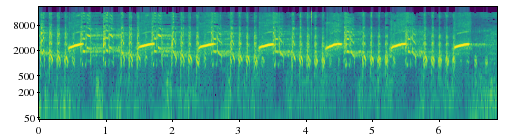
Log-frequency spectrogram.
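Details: Steady series of loud rising whistled notes from a female teetar, or grey francolin. The notes fall close to once a second, each wrapped in coarse clicking chatter.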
